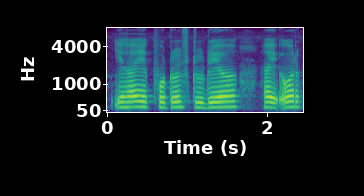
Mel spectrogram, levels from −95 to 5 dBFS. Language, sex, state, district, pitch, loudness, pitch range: Hindi, female, Chhattisgarh, Sukma, 185 Hz, -14 LUFS, 180-190 Hz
